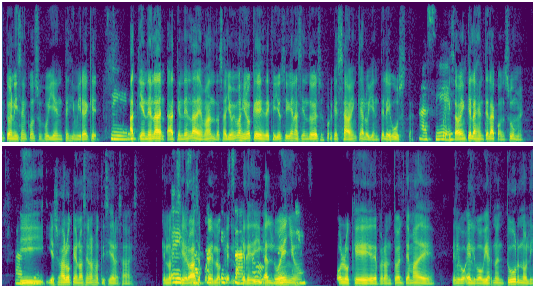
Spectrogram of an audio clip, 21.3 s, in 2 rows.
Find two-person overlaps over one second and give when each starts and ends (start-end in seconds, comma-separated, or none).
14.0-16.7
